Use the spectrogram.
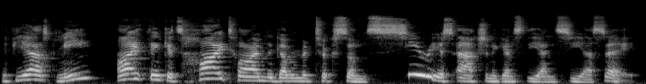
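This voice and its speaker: A middle-pitched voice with widely varying intonation. An actor plays a chatty, opinionated political interviewer in a radio play, steering the talk with leading, insinuating questions. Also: huge pitch swings, normal speed, a bit bright. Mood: pointed, lively. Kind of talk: conversational radio play acting.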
